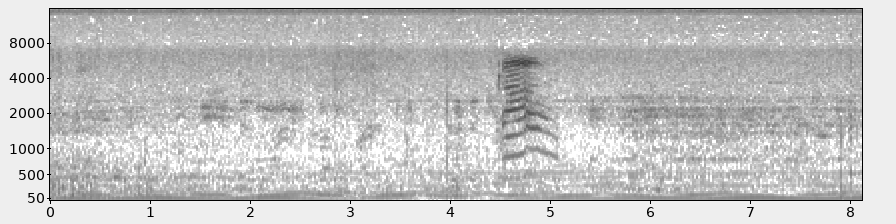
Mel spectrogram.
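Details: White Russian cat giving one brief, wavering meow that rises then falls, alone against a steady low hum.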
